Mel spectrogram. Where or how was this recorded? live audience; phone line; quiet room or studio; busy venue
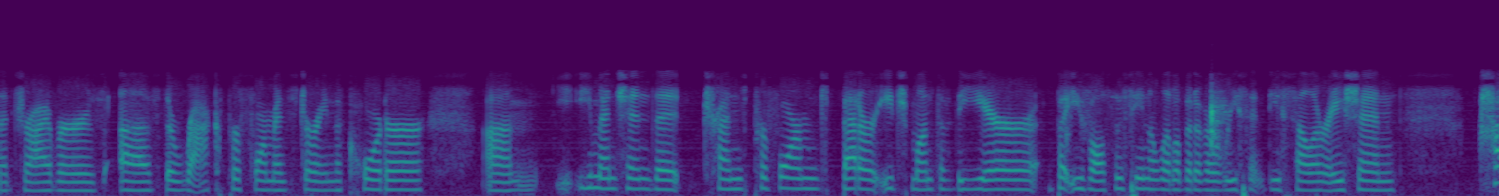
phone line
